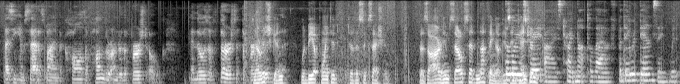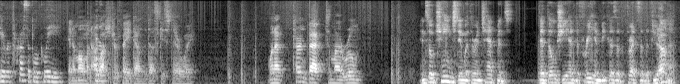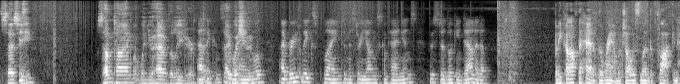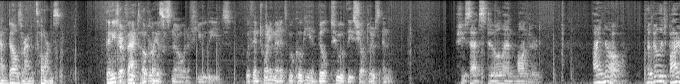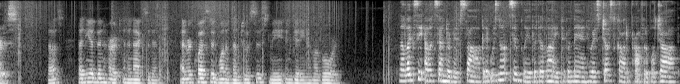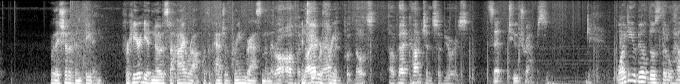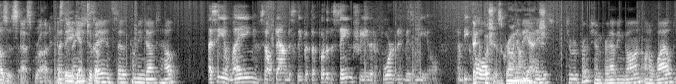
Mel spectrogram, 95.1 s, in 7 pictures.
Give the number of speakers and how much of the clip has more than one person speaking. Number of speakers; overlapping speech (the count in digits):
10, about 10%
